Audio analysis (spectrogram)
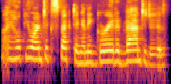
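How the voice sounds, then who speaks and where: A woman performs an older female ghost with a higher-set voice and a very dry sound. She is melancholy yet sly, teasing with theatrical sighs and wry turns, as in a TV drama script read. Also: fairly quick, no room sound, lightly acted. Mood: wistful. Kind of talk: acted table read of a TV script.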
